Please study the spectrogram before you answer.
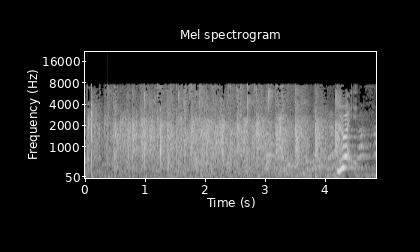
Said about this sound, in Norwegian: nå kan dere klappe.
